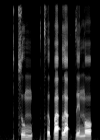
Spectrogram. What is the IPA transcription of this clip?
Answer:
t͡su˥˧m | t̪ʰə˧pa˦ʔla˨ʔ t̪e˧n̪ɔ˦

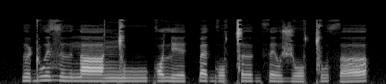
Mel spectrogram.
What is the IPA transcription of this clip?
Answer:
ɨɖuɪ̯zɨːnaː ŋ͡ǀuːɡɔ lʲek͡pɛ ɡoǀɘːɡθeʊ̯ ʒoǀu θɐ

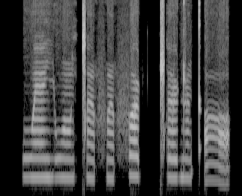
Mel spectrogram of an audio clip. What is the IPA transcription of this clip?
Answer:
wɛ̃jwõǀə̃fə̃ fʌʈ ǁəɖə̃kʼɑ̃

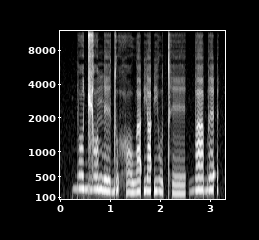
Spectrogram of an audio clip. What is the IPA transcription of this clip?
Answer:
bɔ˦d͡ʑɔ˦ ne˨ɪ̯dṵ˦˨ hɔ˨wä˦ʔ jä˦ʔjṵ˦˨tʰe˨ | bä˦bɛ˦ʔ

